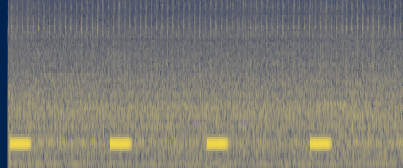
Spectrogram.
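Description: Film-leader countdown sound effect: four short, loud beeps exactly a second apart, one for each number, over a steady hiss and low hum like old film running.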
